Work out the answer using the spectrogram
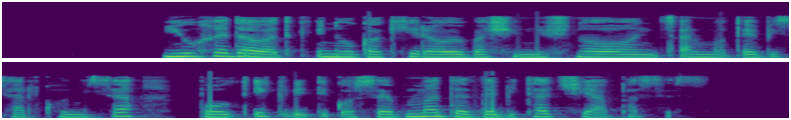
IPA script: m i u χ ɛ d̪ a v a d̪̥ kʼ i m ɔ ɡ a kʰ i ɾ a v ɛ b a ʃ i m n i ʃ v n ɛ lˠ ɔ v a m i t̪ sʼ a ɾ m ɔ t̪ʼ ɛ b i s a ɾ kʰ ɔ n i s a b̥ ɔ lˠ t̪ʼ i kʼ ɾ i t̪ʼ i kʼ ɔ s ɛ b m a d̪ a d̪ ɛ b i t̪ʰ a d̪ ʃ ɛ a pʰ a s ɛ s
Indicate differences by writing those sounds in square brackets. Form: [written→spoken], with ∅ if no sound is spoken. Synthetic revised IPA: m i u χ ɛ d̪ a v a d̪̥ kʼ i [m→n] ɔ ɡ a kʰ i ɾ a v ɛ b a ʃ i m n i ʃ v n ɛ lˠ ɔ v a [m→n] i t̪ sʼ a ɾ m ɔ t̪ʼ ɛ b i s a ɾ kʰ ɔ n i s a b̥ ɔ lˠ t̪ʼ i kʼ ɾ i t̪ʼ i kʼ ɔ s ɛ b m a d̪ a d̪ ɛ b i t̪ʰ a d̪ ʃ ɛ a pʰ a s ɛ s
